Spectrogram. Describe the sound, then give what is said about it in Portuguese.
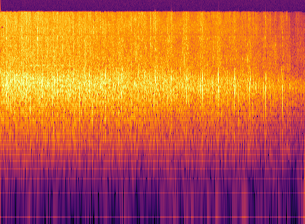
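An audience at a comedy show welcomes a comedian, clapping steadily for several seconds, a dense, bright patter of many hands that holds a constant level before tapering slightly toward the end. “Salva de palmas para o”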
